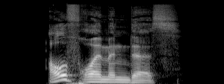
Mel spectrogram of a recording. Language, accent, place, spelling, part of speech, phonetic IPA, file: German, Germany, Berlin, aufräumendes, adjective, [ˈaʊ̯fˌʁɔɪ̯məndəs], De-aufräumendes.ogg
- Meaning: strong/mixed nominative/accusative neuter singular of aufräumend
